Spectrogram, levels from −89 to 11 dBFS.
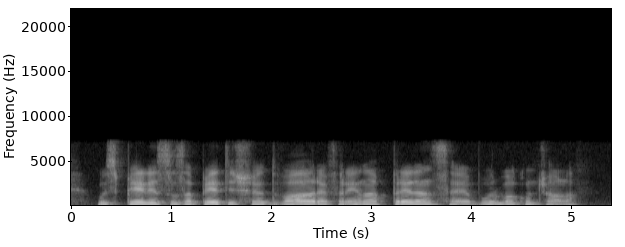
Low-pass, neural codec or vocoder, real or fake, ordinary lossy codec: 7.2 kHz; none; real; none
